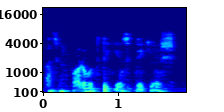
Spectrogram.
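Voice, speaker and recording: A man with a Bangladeshi Bengali accent teaching a lesson from a textbook. He explains each exercise in plain talk and checks in with his listeners. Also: fast. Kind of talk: lesson, reading through a textbook. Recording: dull lo-fi recording.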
